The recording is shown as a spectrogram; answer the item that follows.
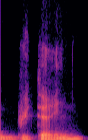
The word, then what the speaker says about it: Buterin: Donc Ethereum, ça a été créé le 30 juillet 2015 euh, exactement par un programmeur qui s'appelle euh, Vitalik euh, Buterin, ou Buterin si on le prononce bien.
